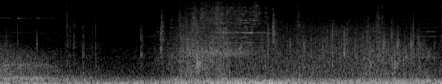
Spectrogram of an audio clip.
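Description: An explosion blows up enemies in the VR shooter Into the Radius 2, a deep rolling boom and rumble that swells and lingers with scattered debris crackle, loud and without voices.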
